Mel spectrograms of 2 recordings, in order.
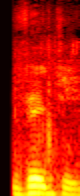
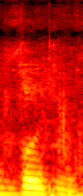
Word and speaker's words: Veju: Veju, not Voju. Voju is an arrow expression by the oldest strangers that cannot fit call the name, can spell it Veju, they say Voju. Normally it's Veju.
